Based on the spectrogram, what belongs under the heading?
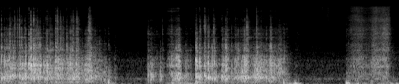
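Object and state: Paperboard juice carton.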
